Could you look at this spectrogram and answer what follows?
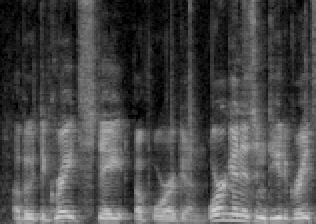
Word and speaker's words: Oregon: own and now we have a parcel from Oregon or Oregon as I grew up pronouncing it every two years since 1911 the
